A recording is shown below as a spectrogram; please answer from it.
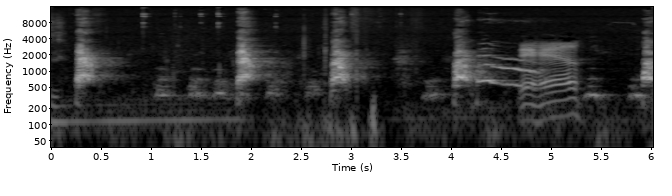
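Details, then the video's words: Chained neighbourhood dogs bark near a dog house, single sharp barks roughly every second, one drawn-out wavering yelp midway, with a low steady hum and a man speaking. "neighborhood dogs barking in dog house chain lock"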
